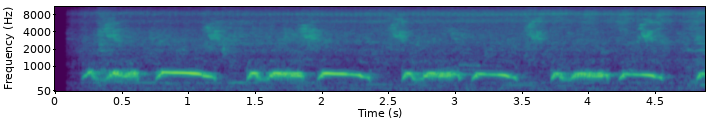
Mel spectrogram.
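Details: Dove calling with a quick series of low, hooting coos, delivered in paired phrases that rise slightly and fall away, about eight phrases in five seconds with short pauses between pairs; faint higher chirps in the background.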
